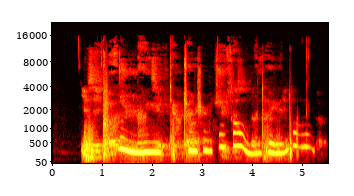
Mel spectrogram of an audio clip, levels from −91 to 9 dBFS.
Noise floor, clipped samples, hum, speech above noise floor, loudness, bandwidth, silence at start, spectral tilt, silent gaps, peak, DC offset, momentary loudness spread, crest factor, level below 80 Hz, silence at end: -49 dBFS; under 0.1%; none; 37 dB; -13 LUFS; 15 kHz; 0.6 s; -5.5 dB/octave; none; 0 dBFS; under 0.1%; 11 LU; 12 dB; -50 dBFS; 0.15 s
